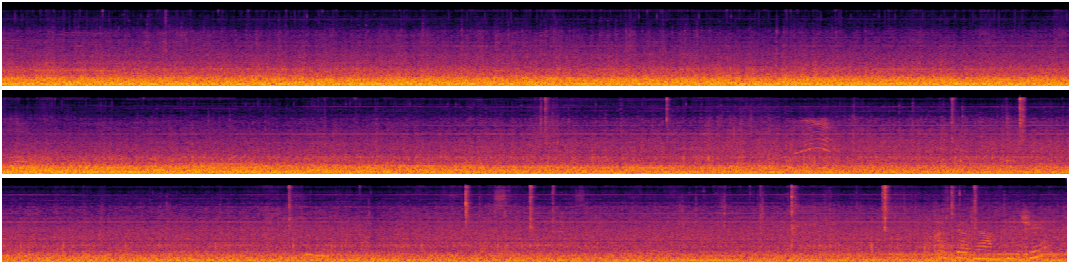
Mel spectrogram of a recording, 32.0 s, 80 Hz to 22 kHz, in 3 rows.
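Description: Cabin noise inside a Boeing 787-8 airliner during the landing roll-out: a loud, steady low rumble of the jet engines, airflow and wheels on the runway, easing gradually as the aircraft slows.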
